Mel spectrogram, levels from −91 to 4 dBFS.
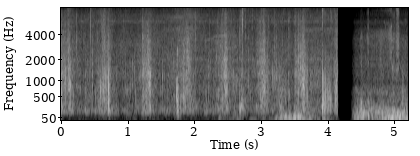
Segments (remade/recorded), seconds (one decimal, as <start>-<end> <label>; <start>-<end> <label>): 0.0-5.2 recorded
